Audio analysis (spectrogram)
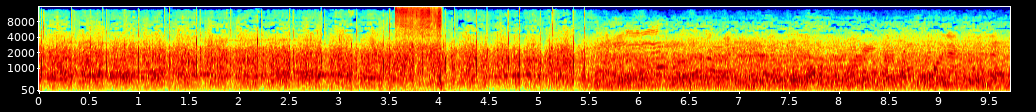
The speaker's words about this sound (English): And then the even weirder part was at the beginning of Biden's speech, when acknowledging them, there was an awkwardly long applause for them, as if they were actually the president.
